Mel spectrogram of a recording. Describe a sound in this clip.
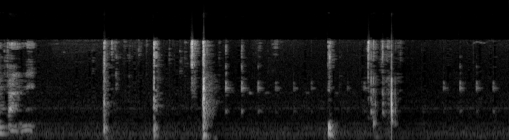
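A rubber stamp knocks against a table.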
